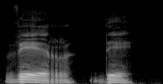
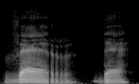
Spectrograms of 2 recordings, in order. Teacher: The difference between, for instance, Spanish and Italian, at least in this case, is a matter of regional variety, because the way he said it, verde, it appears to have open e in both slots. So if you notice, this Italian speaker instead used closed vowels.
